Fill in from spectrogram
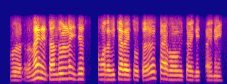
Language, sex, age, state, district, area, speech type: Marathi, male, 30-45, Maharashtra, Nanded, rural, conversation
